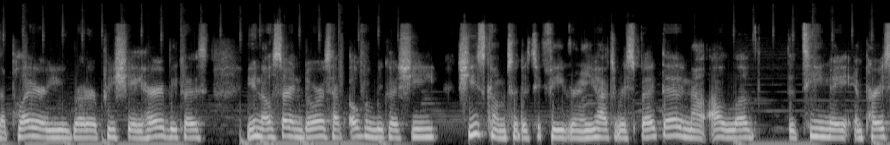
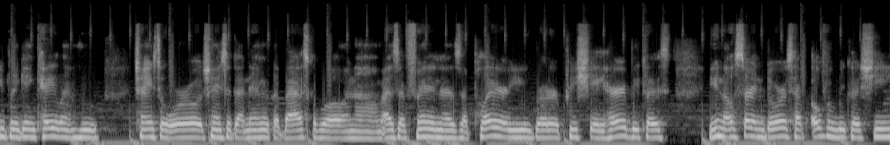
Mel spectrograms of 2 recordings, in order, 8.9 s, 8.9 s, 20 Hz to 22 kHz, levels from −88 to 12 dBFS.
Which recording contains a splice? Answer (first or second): first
